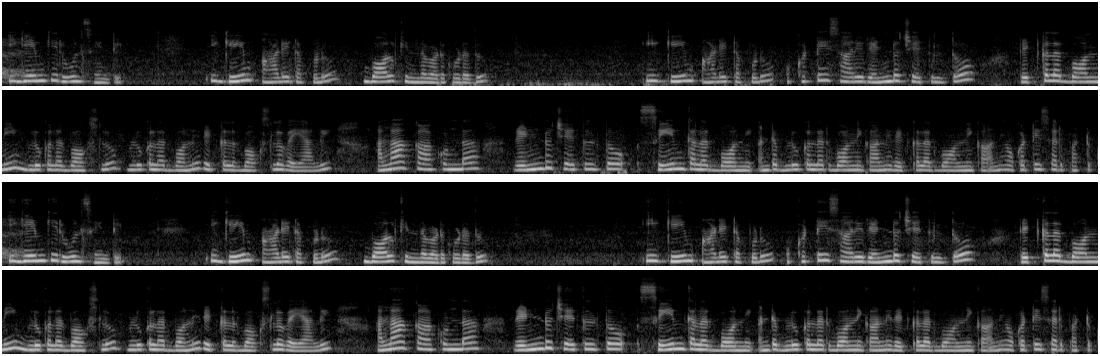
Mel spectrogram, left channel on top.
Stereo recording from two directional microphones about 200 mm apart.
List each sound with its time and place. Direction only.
0.2 s speech: 15° right (ahead or behind)
6.4 s speech: 20° right (ahead or behind)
